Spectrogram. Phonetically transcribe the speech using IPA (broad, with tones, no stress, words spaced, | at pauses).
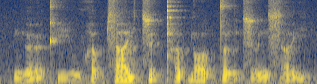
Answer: n̪œː˨˩kʰiː˨w hɐ˧p̚saː˧jt͡sɵ˥t̚ pʰɐ˨˥p̚jɔː˧t̚t̪ɐ˨˧ŋ t͡sɵ˨˥n sɐ˨˧j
